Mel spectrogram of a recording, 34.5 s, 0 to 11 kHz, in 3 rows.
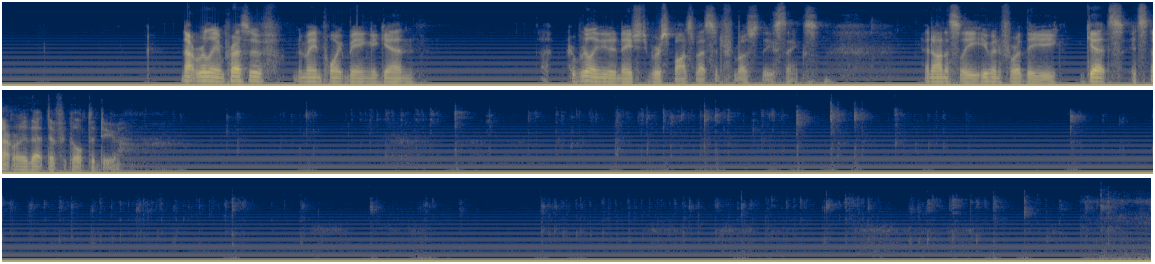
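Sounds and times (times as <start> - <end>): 
speech: 1.8 - 4.2, 5.7 - 8.3, 9.2 - 12.8
typing on a computer keyboard while writing code: 13.7 - 21.2, 22.2 - 27.7, 28.4 - 34.2.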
